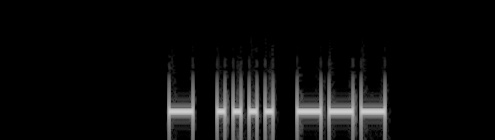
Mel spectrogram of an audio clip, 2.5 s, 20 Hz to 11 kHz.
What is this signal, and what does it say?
Morse code, heard as a keyed tone, about 30 wpm, 690 Hz. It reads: THO
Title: Top Three Letter Combinations in Words 30wpm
